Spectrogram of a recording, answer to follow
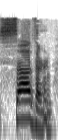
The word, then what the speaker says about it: southern: and be careful because we know the word south s-o-u-t-h is ow but here we have southern oh you fatwa you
